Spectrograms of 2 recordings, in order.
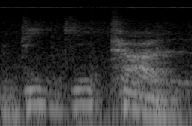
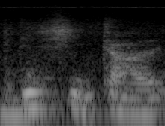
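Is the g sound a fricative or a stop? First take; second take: stop; fricative. First: The g is a hard stop. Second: The g is a throaty fricative. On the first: The speaker calls it right. "la G en alemán se pronuncia siempre G" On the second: The speaker calls it wrong. "no decimos digital"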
